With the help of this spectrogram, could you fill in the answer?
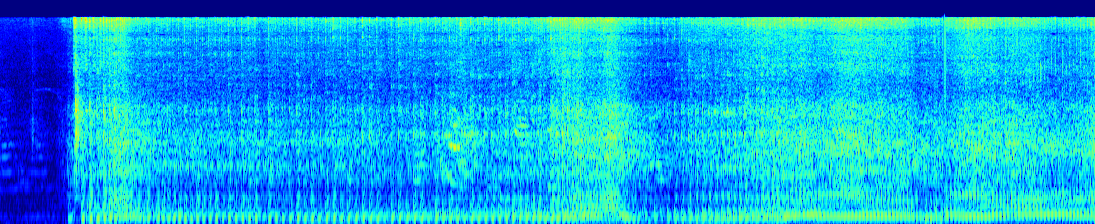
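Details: Owner's motorbike that started cold but died and was hard to kick-start when hot, test-ridden after valve clearance adjustment: fires straight up and pulls smoothly with an even beat; fault found and fixed, it was valve clearance.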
